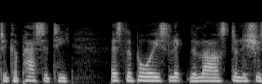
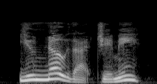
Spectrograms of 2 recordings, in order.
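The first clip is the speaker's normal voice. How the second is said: severe, stern, rebuking tone; 2 semitones higher, 4 dB louder than usual. Reading a novel aloud, a character scolding a boy: severe tone. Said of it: "Lawrence said severely".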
